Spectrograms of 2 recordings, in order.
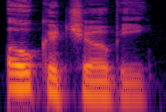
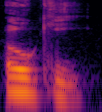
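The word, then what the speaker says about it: Okeechobee: I'm gonna tell you it's almost certainly pronounced oak joby County not okie okie dokie I believe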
